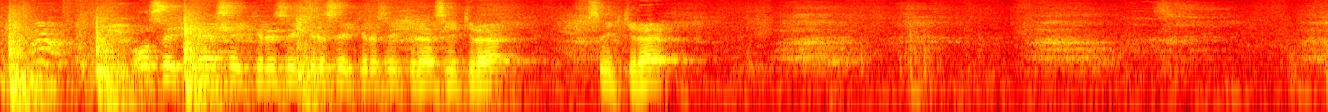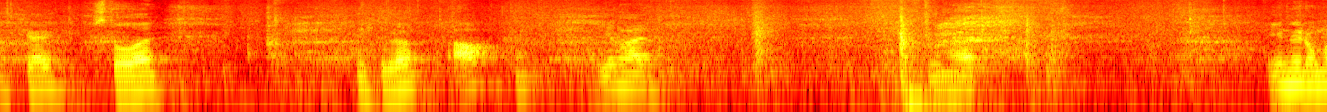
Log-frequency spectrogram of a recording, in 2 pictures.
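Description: Boots step on a hard floor.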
